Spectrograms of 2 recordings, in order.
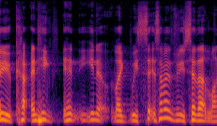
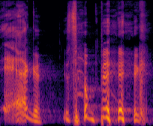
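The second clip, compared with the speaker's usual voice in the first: laughing; 8 semitones higher, much slower than usual. Real, not acted. Laughs through teasing a friend.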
